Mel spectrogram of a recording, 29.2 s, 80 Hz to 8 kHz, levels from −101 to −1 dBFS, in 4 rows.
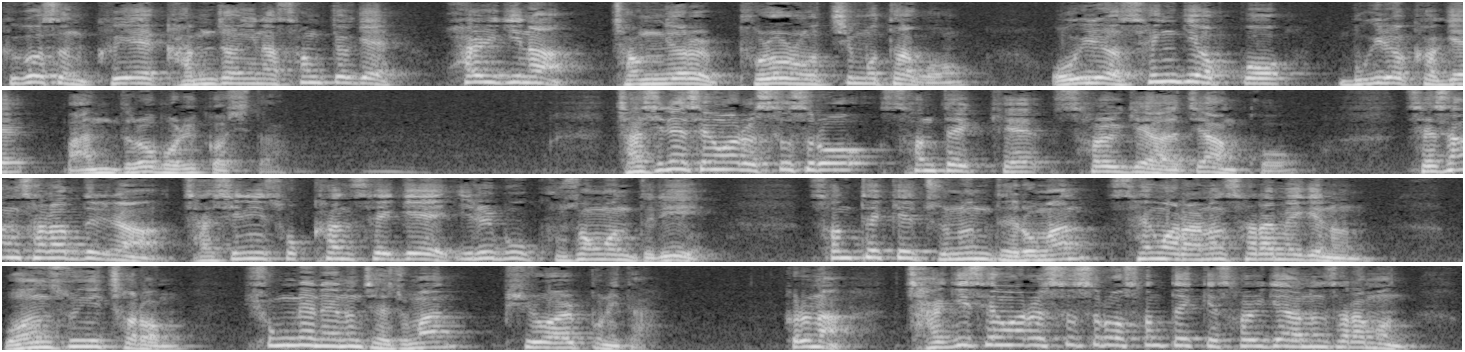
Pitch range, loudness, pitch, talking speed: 160-220 Hz, -20 LUFS, 185 Hz, 290 characters per minute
